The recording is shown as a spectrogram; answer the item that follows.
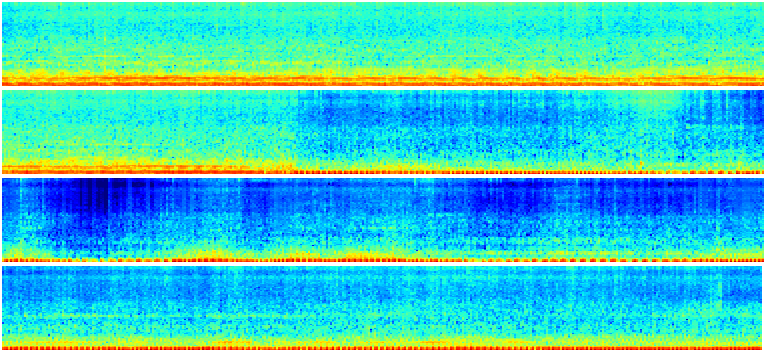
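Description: Side-by-side UTV engine heard from the cab, running at a steady speed for about ten seconds, then revving up and down again and again as it drives through mud.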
